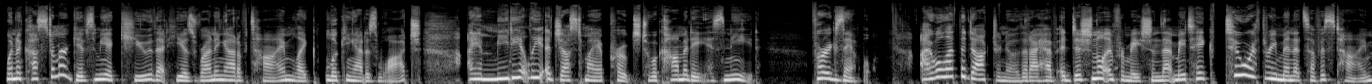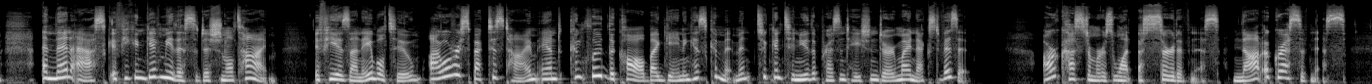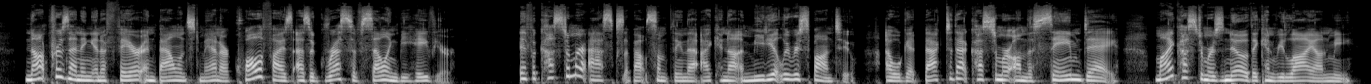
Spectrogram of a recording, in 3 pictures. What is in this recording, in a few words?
20s Female eLearning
